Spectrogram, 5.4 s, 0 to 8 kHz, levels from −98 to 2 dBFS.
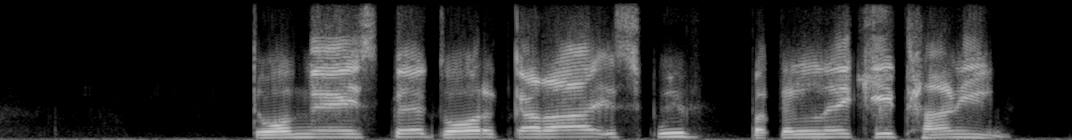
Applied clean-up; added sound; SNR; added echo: neural diffusion model UNIVERSE++.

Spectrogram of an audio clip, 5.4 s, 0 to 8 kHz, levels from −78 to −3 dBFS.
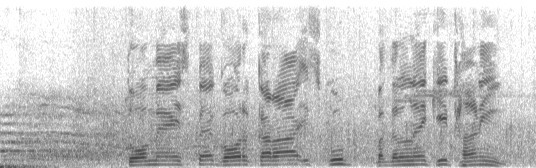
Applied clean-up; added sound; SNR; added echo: none; Applause / Cheering; 6 dB; none.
